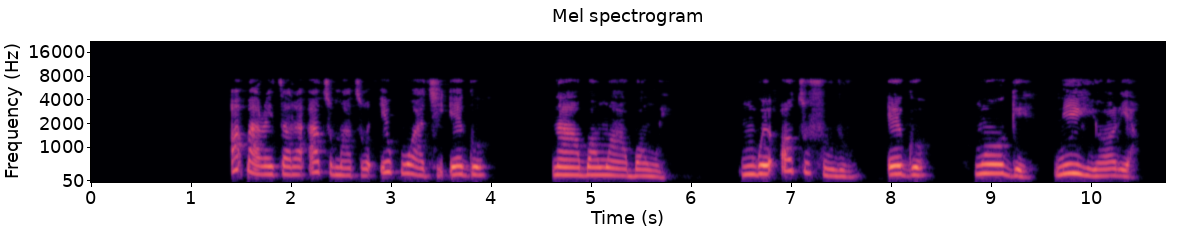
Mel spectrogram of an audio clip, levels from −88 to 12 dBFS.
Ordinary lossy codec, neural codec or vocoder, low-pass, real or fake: none; none; 7.2 kHz; real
